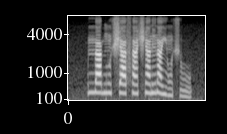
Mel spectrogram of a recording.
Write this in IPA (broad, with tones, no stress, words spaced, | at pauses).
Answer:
na˦ɡũ˦˨ ʃa˧sã˧ ʃã˦ɾi˦ɾã˧ jũ˨ʃu˨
